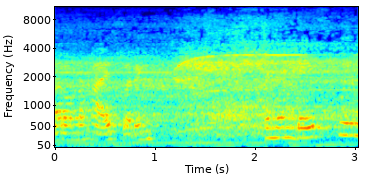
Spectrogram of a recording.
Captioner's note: hair dryer whirring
